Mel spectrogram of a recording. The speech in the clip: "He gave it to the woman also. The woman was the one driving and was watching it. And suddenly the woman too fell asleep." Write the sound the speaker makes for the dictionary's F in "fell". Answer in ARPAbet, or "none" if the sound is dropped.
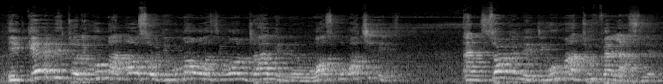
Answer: P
